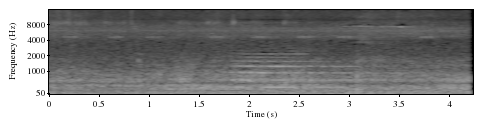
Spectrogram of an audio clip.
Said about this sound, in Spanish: Oye, em, ese es el tren. Hay un tren que pasa por allá, por el otro lado.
